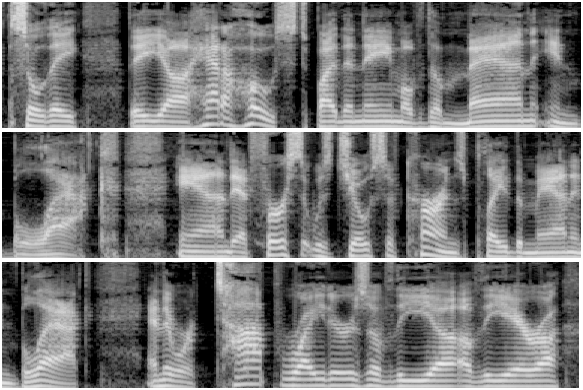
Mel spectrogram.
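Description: A man's voice: medium pitch, measured pace, dry recording. Male radio host, close and dry. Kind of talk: casual radio talk about classic radio shows.

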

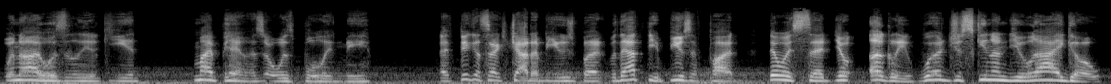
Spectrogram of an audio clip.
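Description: Guy doing a self-loathing mob boss, bright creaky highish voice, rambly and awkward, joke game dub. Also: normal speed, a little hiss or hum. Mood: rambling, resigned. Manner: rambling, awkward, deadpan confessing. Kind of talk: comedy fan dub of a game, improvised dialogue.

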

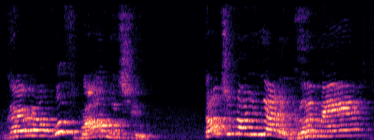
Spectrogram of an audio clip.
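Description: A woman's voice: extremely high pitch, big pitch swings, unhurried, pushed and bright, heavily acted. A woman playing a flirtatious, meddling family friend in a stage drama, sassy and teasing. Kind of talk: amateur stage drama dialogue. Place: small living room, far camera. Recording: echoey room, distant mic, hiss.

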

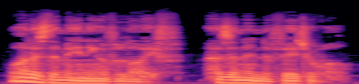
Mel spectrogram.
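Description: A man playing a calm, dry devil who judges souls, measured and deadpan in a radio drama. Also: sits low, slightly rough, heavily acted. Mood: dry, matter-of-fact.

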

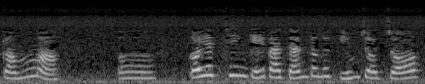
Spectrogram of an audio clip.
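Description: An actress playing an eager, respectful young celestial maiden in a Hong Kong Cantonese radio drama, earnest and inquisitive. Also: female voice, measured pace, a bit bright, low-quality recording. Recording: hissy, rumbly old radio recording.

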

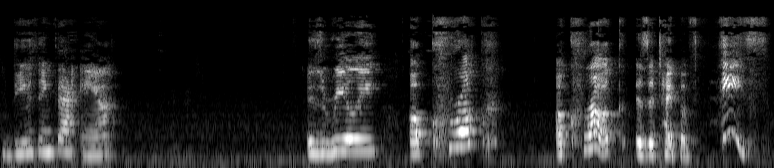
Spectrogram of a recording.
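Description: A young woman leading a read-aloud lesson for children, talking to the camera in an animated, encouraging, child-directed way. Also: high-pitched, slow, pauses often. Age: young adult. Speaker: children's teacher. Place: bedroom at home, indoors.

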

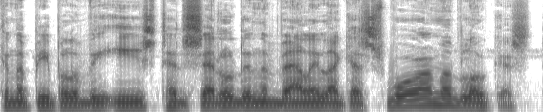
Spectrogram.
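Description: A man narrating a dramatized audio Bible in a measured, clearly enunciated storytelling style. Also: sits low, a little mellow, no room sound.

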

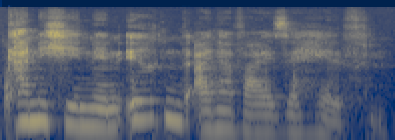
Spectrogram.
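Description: Low-voiced, troubled genteel lady. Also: animated, fast, fairly bright tone, slight background noise. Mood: anxious, polite. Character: troubled, wistful genteel woman of a manor house. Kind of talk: German radio crime drama acting.

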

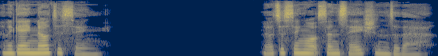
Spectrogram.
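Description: A woman guiding a meditation in a gentle, soothing, unhurried manner with long pauses between phrases. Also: medium pitch, no echo, studio quality. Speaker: guided meditation instructor. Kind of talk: guided body scan meditation narration.

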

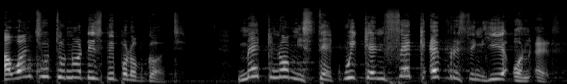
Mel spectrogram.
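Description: A middle-aged Zambian man preaching a sermon on a church stage into a handheld mic. He asks the congregation to finish his sentences and swings between quiet murmurs and loud, drawn-out proclamations. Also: very high-pitched, sing-song, long reverb tail. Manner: preaching with call-and-response questions to the congregation. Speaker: pastor.

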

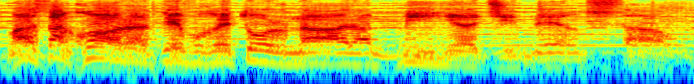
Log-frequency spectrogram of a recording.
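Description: A man voicing a huge, brooding horned demon in a dubbed cartoon, gravelly and ponderous. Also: fairly high pitch, big pitch swings, music in the background, heavily acted. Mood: solemn. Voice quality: gravelly, croaking. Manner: slow, ponderous. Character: huge horned winged demon, brooding, slow, ultimately noble. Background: dramatic cartoon score.

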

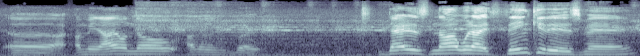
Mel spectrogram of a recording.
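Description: A man's voice: on the high side, slow pace, a bit bright, faint music behind. A man chatting casually about his old videos, rambling and laughing often, over a console chat mic at home. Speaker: channel owner.

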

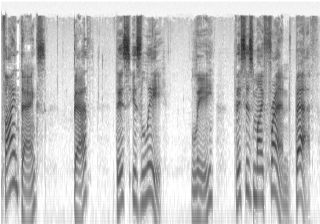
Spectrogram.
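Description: A man reading the part of a friendly young man in a slow scripted English-lesson dialogue. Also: high-pitched, very animated, no room sound, studio quality, heavily acted.

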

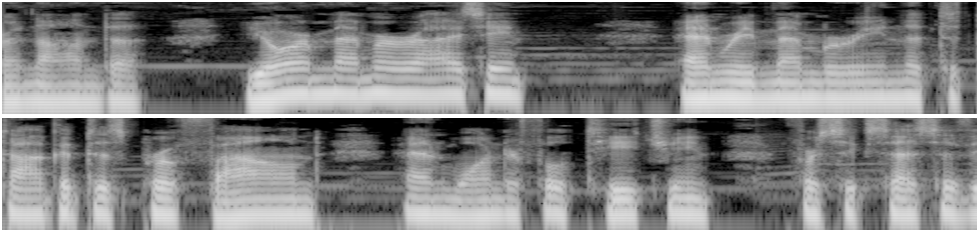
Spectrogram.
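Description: A man reading a dramatised Buddhist scripture as narrator, in a measured, solemn and formal delivery. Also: on the low side, darkish tone. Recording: background music under the voice. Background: music.

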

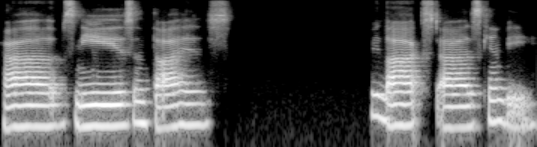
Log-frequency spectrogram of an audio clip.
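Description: Slow, mellow woman guiding relaxation. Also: lowish voice, flat delivery, creaky, reverberant. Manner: soothing, gentle, unhurried with long pauses. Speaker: yoga nidra teacher. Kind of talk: guided relaxation meditation.

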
